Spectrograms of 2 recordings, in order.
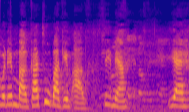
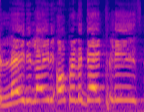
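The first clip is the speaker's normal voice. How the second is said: higher, pleading man at the gate; breathless plea; 8 semitones higher than usual. Retold or imitated. Retelling the running man begging the gate agent, higher plea. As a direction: beg to have the gate opened. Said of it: "come run ... and say".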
